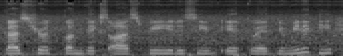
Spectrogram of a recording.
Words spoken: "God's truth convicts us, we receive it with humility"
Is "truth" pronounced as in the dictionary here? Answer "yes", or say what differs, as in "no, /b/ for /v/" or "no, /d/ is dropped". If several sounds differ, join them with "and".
no, /t/ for /θ/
